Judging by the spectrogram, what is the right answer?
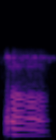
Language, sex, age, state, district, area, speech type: Assamese, male, 60+, Assam, Golaghat, rural, conversation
